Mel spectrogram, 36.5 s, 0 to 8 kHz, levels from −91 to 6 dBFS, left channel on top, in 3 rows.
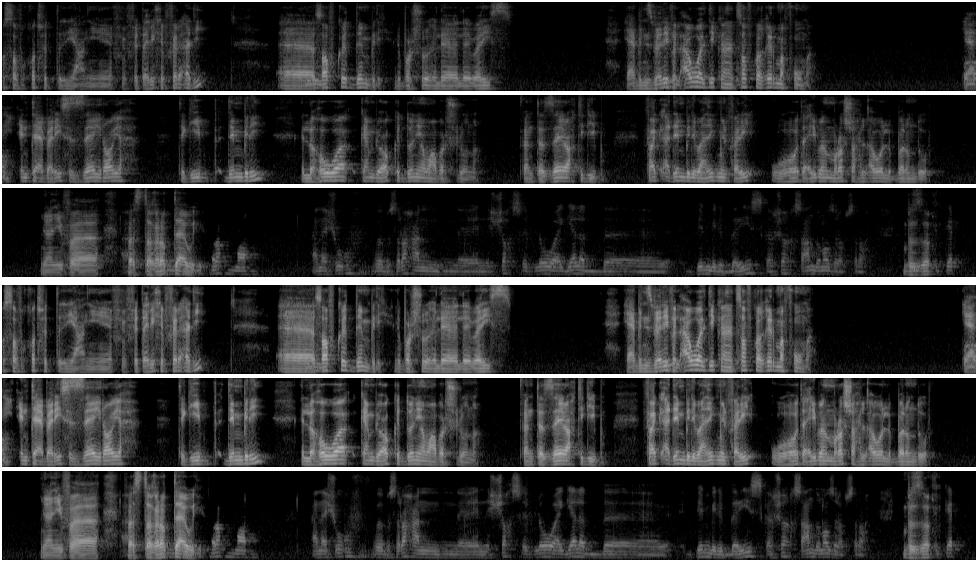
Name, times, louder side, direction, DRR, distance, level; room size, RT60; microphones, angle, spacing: voice 1, 0.0-2.5 3.0-3.2 3.4-6.3 7.5-10.1 12.0-13.9 14.4-18.1 18.6-23.8 24.8-26.8 35.6-35.9, right 7 dB, 75° right, 0.6 m, -36 dB
voice 2, 3.7-4.0 8.2-8.4 9.2-9.3 12.0-12.3 25.8-25.9 26.3-27.5 28.2-32.7 33.0-36.2, right 4 dB, 60° right, 1.0 m, -52 dB
14.0 x 8.3 x 5.4 m
head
